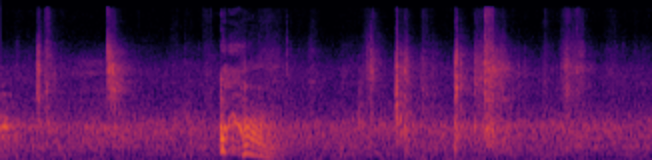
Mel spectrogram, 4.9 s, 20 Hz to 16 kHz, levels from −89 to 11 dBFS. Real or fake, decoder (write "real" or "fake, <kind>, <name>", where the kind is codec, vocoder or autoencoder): fake, vocoder, BigVGAN v2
